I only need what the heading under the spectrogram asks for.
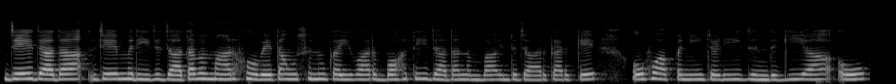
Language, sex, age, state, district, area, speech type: Punjabi, female, 18-30, Punjab, Tarn Taran, rural, spontaneous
